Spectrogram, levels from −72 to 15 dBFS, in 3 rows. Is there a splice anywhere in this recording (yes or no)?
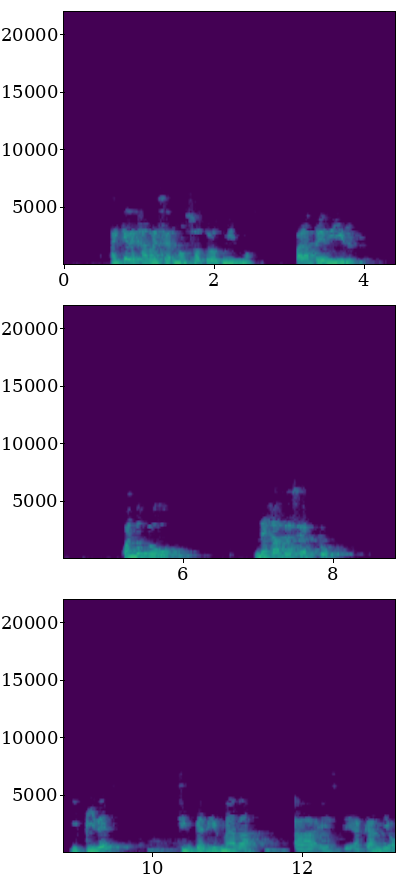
yes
